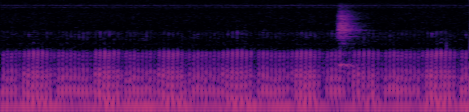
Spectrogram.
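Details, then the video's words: Close domestic cat purring in a steady low rumble, swelling and fading with each breath about twice a second, with one brief scratchy rustle near the end. "cat 🐈‍⬛️ purring"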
